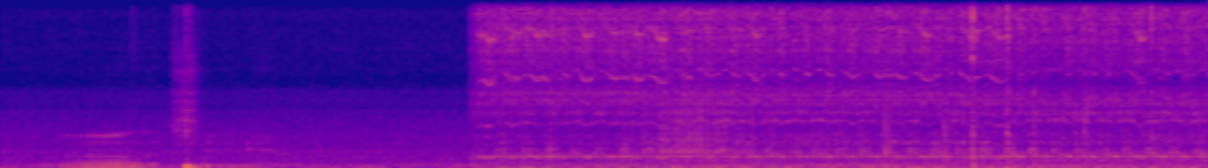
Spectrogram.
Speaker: And you kind of hear that the linear actuators are struggling a bit because for some reason my chrome rubber has got some sandy grit in it and I'm not real happy about it. You kind of hear it struggling and grinding and snapping and crackling.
